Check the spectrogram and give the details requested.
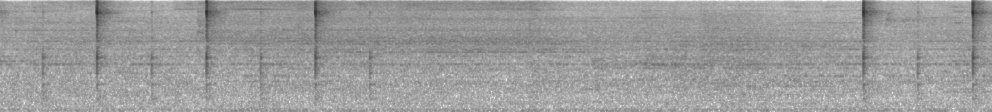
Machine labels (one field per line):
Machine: valve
